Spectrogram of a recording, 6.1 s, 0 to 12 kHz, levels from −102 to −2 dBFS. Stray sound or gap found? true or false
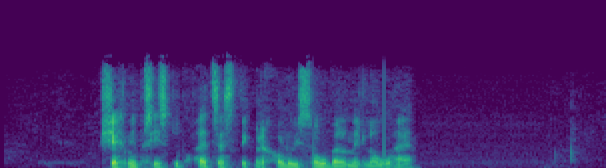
false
